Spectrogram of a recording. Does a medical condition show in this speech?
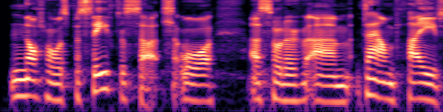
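Yes: cleft lip and palate; congenital cleft lip and palate, facial condition similar to Augie's in Wonder; described as speaking beautifully, cleft clinic surgeon at age 12 predicted no public speaking career.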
